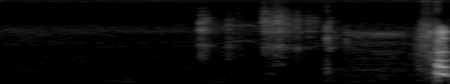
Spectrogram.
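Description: Cloth rustles and brushes close by.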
